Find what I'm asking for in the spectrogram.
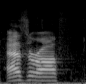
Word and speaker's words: Azeroth: Azeroth.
